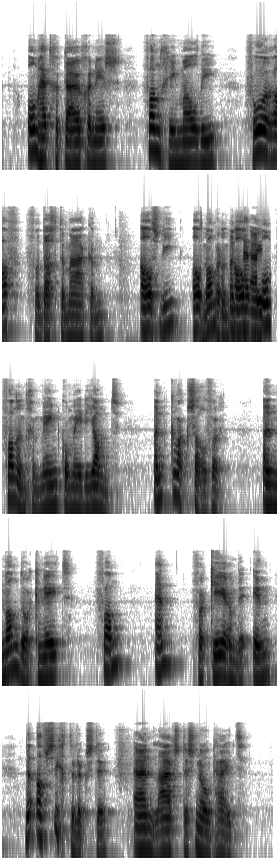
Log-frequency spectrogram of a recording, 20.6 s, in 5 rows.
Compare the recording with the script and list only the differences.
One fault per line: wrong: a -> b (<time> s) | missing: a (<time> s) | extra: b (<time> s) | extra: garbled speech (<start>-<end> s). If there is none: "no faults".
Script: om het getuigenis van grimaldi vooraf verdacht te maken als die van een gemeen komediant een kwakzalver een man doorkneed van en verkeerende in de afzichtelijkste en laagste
extra: garbled speech (7.0-8.2 s)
